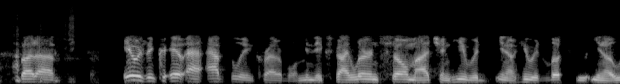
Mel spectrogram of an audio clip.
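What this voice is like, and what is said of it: Usual voice. Nothing is said of it.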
